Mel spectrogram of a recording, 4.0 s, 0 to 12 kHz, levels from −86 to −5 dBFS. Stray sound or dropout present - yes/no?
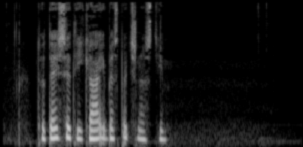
no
